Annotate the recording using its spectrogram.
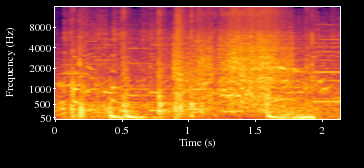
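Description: Fireworks going off: several sharp bangs, then a longer noisy burst of hiss and crackle in the second half, with music playing underneath.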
